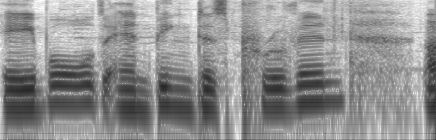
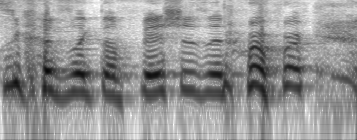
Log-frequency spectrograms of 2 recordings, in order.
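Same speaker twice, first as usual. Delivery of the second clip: giggling through words, higher and louder; 10 semitones higher, 7 dB louder than usual. Reading cards and explaining a funny card: laughing while talking. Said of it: "laughing too, too much".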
